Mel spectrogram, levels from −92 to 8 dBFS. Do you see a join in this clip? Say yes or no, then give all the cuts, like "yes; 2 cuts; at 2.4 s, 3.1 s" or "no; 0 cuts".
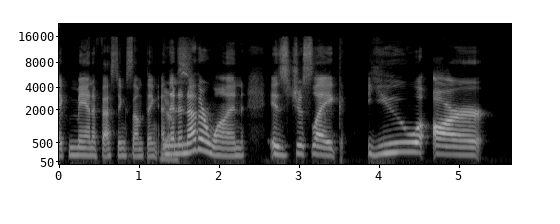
no; 0 cuts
